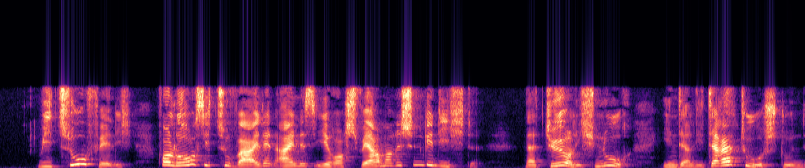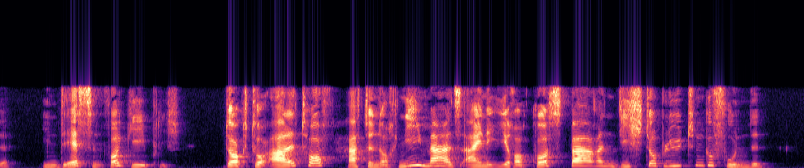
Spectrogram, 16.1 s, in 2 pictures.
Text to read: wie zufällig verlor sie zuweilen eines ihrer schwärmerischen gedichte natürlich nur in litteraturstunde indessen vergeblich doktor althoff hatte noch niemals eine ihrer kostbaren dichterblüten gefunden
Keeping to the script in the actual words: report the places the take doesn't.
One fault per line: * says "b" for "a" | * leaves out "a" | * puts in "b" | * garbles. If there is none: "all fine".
* puts in "der"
